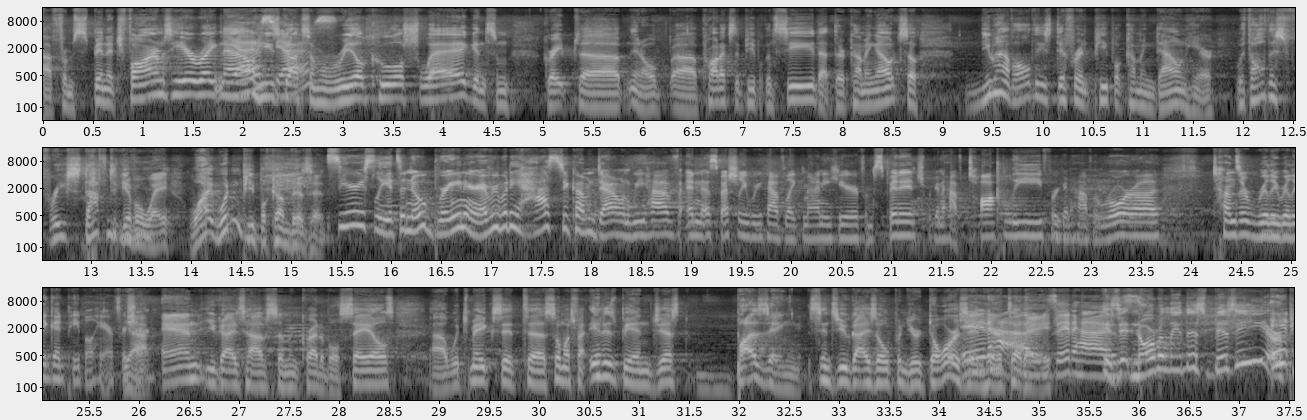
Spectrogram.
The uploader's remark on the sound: It’s a great day today at Spiritleaf Argyll in Edmonton as the Spiritleaf Bus Tour is one and we’re on location.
